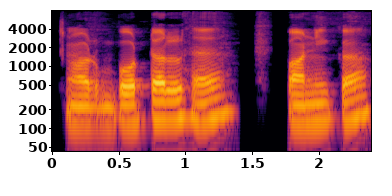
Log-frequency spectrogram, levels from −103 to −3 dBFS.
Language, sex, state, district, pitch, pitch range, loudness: Hindi, male, Bihar, Saharsa, 130 Hz, 120-145 Hz, -23 LUFS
